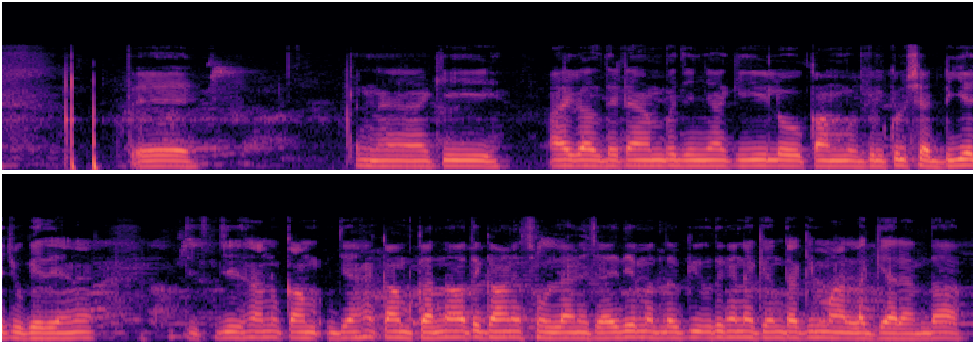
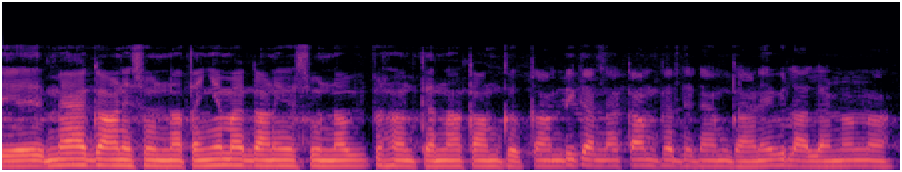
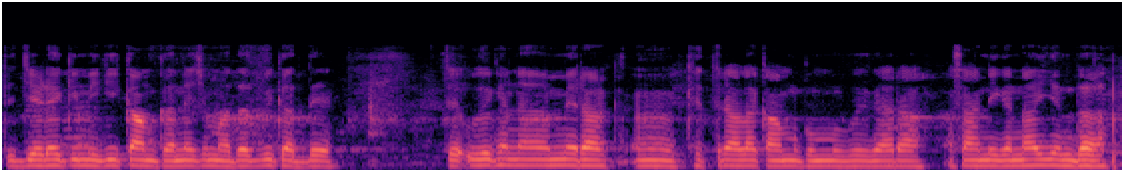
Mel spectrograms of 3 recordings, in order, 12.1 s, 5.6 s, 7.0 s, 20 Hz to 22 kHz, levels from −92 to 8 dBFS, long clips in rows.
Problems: constant background noise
